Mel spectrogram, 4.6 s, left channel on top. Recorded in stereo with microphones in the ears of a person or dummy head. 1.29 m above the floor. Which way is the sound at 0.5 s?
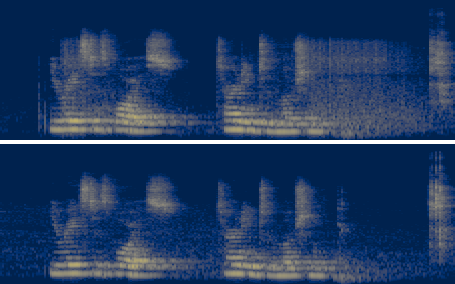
40° left (ahead or behind).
